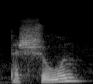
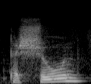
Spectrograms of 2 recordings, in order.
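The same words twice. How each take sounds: No difference in how they are said.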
